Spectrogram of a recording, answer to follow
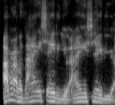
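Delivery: usual speaking voice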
